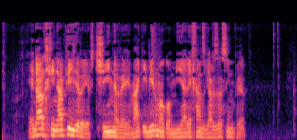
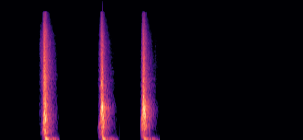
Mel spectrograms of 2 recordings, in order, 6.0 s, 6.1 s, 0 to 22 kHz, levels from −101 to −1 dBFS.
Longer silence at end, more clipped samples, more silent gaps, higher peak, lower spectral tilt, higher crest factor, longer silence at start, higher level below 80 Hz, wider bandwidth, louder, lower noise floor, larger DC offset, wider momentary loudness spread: second, 1.05 s vs 3.1 s; neither; second, none vs 1.19-1.95 s, 2.38-2.81 s; about the same, 0 dBFS vs 0 dBFS; first, -4.5 dB/octave vs -3 dB/octave; second, 20 dB vs 26 dB; second, 0.55 s vs 0.85 s; second, -54 dBFS vs -36 dBFS; second, 11.5 kHz vs 15.5 kHz; about the same, -19 LUFS vs -19 LUFS; second, -60 dBFS vs under -90 dBFS; neither; first, 12 LU vs 5 LU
